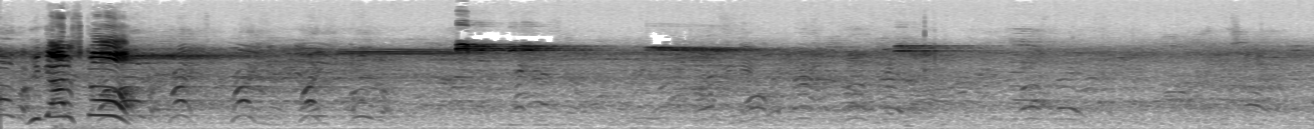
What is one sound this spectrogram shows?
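Men and women in a crowd shout and call out in a large echoing hall.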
